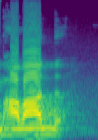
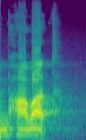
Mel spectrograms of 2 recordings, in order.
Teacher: So when the next word is starting with a vowel, then the unvoiced becomes voiced. The ta becomes the.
